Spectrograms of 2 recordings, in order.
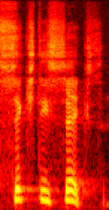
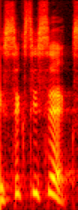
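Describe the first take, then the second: First: Sixty-six drawn out slow and high, s sounds lisped; lisping. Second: Sixty-six said as thikty-thikth with a lisp. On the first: Shown as a demonstration. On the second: Retold or imitated. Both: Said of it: "he was lisping".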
